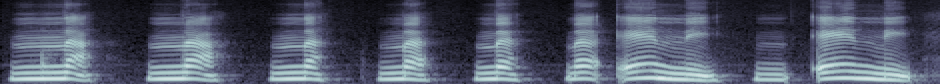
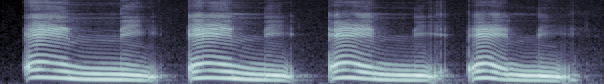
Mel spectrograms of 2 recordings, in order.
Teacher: A língua encosta lá nos alvéolos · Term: consoante nasal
